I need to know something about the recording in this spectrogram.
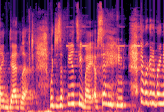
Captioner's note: timer beeps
